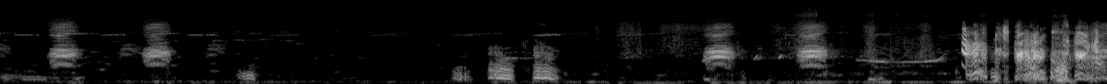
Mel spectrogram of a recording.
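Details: Two puppies wrestling and biting in play, growling as part of the playful exchange: separate short harsh yaps and growly barks with quiet gaps, ending in a dense flurry of scuffling noise.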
